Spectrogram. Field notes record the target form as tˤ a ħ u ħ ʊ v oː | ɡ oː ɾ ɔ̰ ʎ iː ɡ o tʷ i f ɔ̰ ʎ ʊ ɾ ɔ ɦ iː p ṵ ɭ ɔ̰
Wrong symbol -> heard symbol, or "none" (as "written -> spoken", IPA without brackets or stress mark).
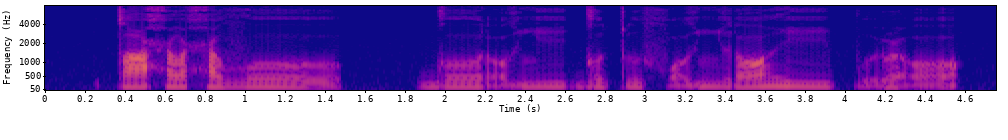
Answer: none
